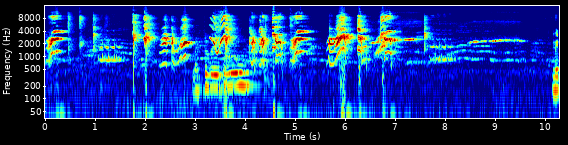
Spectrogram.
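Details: Ringneck parrot kept as a pet, competing in a 'mittu mittu' talking contest, gives dense harsh squawks and chattering, voice-like bursts mixed with a person speaking Hindi, with a few long thin whistled notes near the end.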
